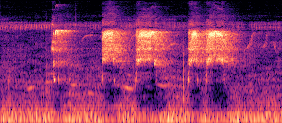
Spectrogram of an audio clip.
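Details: Black francolin calling: a short sharp opening note followed by two harsh, rasping double bursts, fairly faint against a low background hum.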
